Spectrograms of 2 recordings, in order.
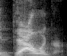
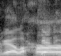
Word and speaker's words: Gallagher: They don't say Gallagher. No. They pronounce it differently. Like Gallagher? Gallagher. Yeah, they don't give you the extra second G. Yep. It's silent. Yep.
